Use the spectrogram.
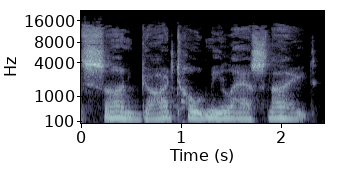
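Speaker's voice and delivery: slow, crying through the words; tearful. Real, not acted. Son crying as he quotes his dying mother, slow and tearful. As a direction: choke up as you quote her.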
